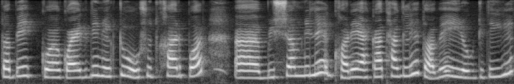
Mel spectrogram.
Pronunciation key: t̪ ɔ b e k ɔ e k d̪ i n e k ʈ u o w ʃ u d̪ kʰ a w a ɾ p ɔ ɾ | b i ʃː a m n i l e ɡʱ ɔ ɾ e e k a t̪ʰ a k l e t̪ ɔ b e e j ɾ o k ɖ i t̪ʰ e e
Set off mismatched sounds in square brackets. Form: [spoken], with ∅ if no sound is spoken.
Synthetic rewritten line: t̪ ɔ b e k ɔ e k d̪ i n e k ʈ u o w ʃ u d̪ kʰ a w a ɾ p ɔ ɾ | b i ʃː a m n i l e ɡʱ ɔ ɾ e [ɛ] k a t̪ʰ a k l e t̪ ɔ b e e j ɾ o [ɡ] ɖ i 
